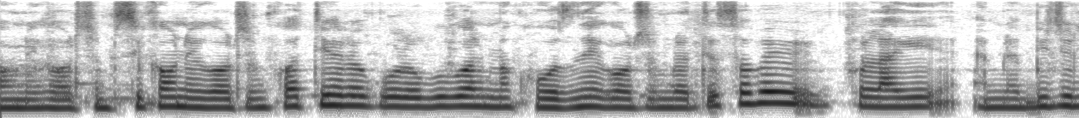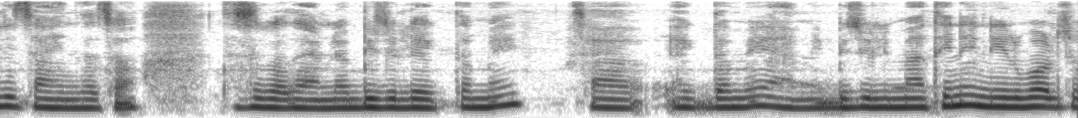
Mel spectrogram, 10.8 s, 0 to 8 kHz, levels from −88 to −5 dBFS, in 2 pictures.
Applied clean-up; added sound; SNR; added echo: none; none; none; none.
